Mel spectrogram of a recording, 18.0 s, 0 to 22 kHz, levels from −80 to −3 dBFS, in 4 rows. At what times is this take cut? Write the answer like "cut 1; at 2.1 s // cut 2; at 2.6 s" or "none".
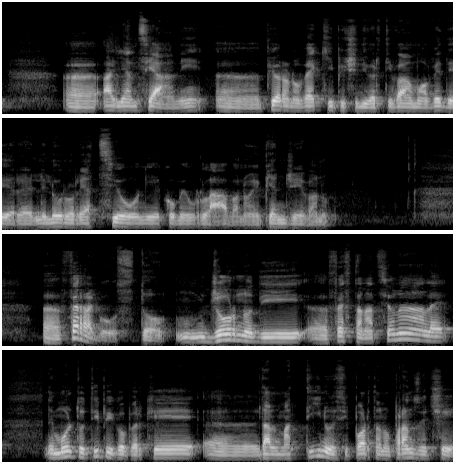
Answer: cut 1; at 13.9 s // cut 2; at 16.1 s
